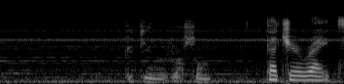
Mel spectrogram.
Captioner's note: speaking spanish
